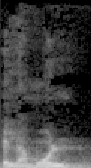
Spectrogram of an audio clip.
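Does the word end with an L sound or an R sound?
L sound. The word ends with an L sound. "ellos dicen el amor"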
